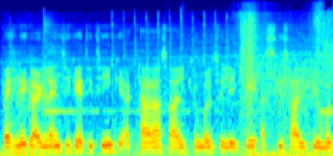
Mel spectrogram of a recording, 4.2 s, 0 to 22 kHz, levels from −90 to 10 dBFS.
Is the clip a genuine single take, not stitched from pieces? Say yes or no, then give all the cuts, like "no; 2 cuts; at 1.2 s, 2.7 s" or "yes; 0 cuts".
yes; 0 cuts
